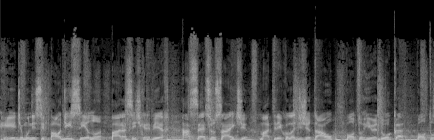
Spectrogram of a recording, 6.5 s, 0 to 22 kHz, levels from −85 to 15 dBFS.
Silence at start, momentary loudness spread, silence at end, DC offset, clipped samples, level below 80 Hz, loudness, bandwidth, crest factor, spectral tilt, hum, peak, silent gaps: 0 s; 4 LU; 0 s; under 0.1%; under 0.1%; -28 dBFS; -16 LUFS; 17 kHz; 16 dB; -3.5 dB/octave; none; -2 dBFS; none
